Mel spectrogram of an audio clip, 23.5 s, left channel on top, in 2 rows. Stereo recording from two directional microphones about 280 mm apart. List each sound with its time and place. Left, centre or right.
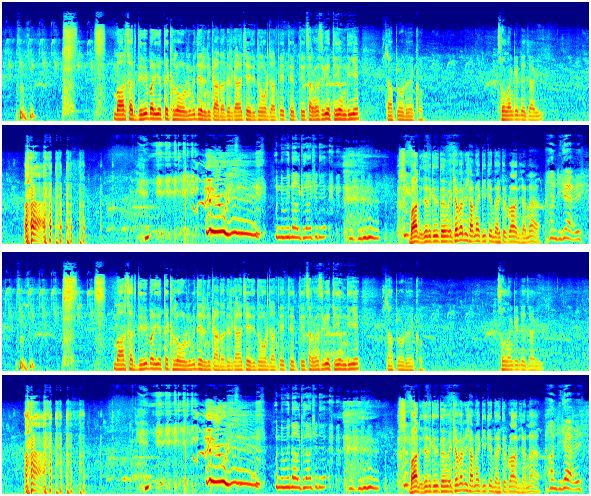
0.3 s speech: centre
9.8 s speech: centre
12.2 s speech: centre
14.6 s a sound: centre
15.5 s whimper: centre
16.7 s a sound: centre
18.5 s speech: centre
22.8 s a woman's voice: centre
